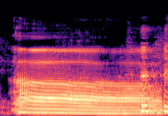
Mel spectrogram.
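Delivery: ordinary delivery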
